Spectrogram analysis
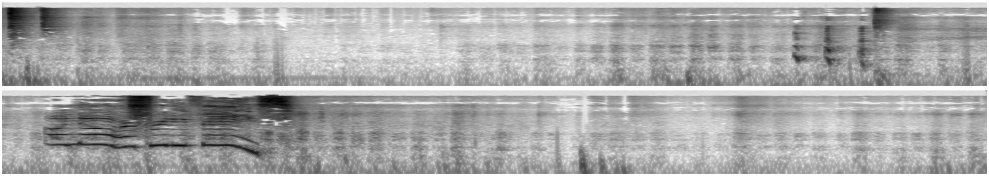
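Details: Alaskan Malamute Tonka, a male dog playing with a mannequin head indoors, gives a sustained, tonal, slightly wavering moan that falls away at the end, amid panting and a woman's voice speaking to him.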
